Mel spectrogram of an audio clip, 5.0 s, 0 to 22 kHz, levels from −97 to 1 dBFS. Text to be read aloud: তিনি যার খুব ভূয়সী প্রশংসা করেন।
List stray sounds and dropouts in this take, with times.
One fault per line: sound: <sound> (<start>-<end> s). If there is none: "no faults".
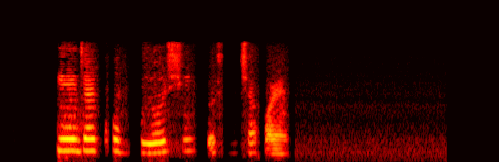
no faults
